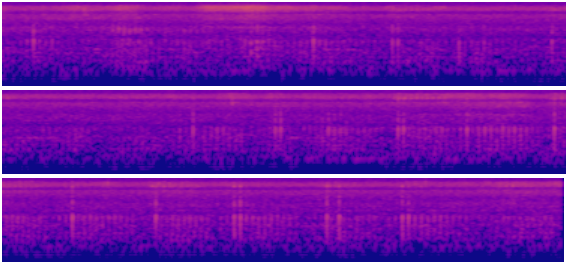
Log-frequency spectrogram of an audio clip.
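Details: Pet British Shorthair giving a continuous low purr, rhythmic breathing pulses repeating about twice a second over an even background hiss.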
